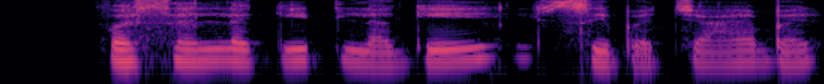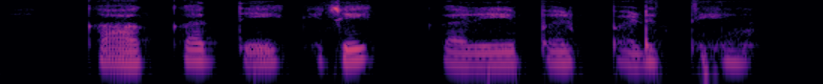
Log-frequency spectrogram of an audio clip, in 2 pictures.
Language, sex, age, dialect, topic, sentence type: Chhattisgarhi, female, 60-100, Central, agriculture, question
